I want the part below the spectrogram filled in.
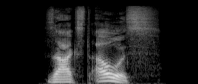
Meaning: second-person singular present of aussagen
- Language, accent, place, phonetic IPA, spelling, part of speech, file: German, Germany, Berlin, [ˌzaːkst ˈaʊ̯s], sagst aus, verb, De-sagst aus.ogg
